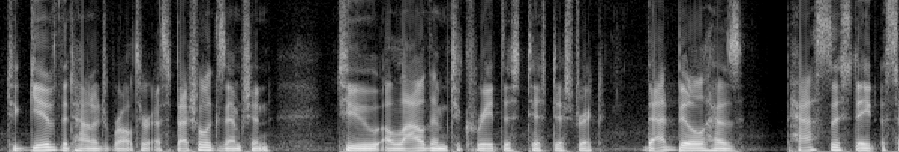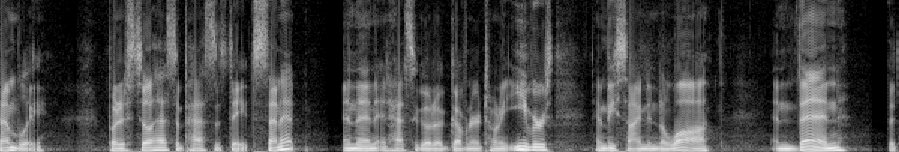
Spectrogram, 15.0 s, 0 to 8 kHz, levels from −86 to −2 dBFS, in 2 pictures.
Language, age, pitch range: English, 20-39, 105-120 Hz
